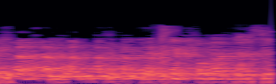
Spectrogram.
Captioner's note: laughter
